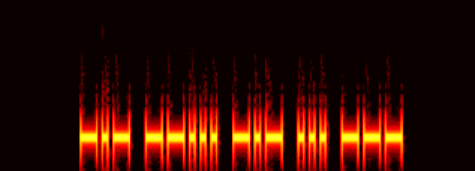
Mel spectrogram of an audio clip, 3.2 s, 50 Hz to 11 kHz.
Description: Morse code, heard as a keyed tone, about 31 wpm, 700 Hz. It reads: K7KSO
